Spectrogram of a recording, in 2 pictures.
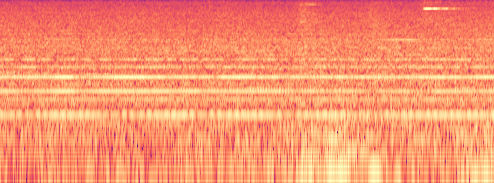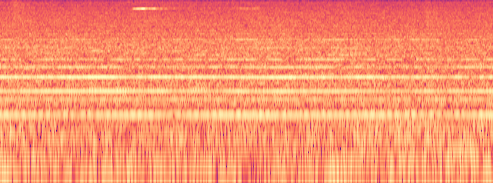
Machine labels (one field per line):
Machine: fan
